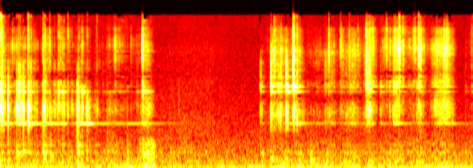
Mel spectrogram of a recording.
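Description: Long acrylic nails scratch the rough, sandy lower band of a large hollow ceramic vase standing upright. Bright, gritty scratching strokes come in quick bursts, stop for about a second in the middle, then start again, with a faint steady tone underneath.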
